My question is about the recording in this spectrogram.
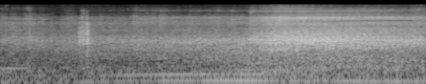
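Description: A car driving close past: a steady engine hum from about a second in, with tyre noise that swells from about halfway through and then fades.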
